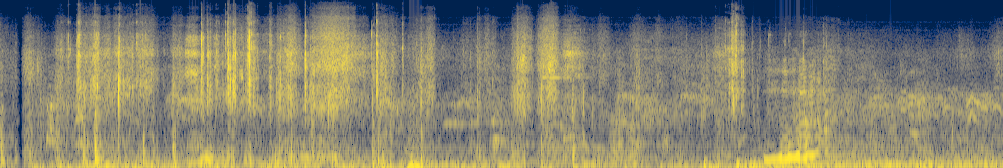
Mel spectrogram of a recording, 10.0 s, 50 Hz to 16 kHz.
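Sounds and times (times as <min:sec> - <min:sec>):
camping gear clicks and scuffs: 0:00.0 - 0:06.5, 0:07.1 - 0:07.6.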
